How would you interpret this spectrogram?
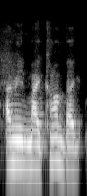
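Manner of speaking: laughing through the words; high laugh spilling into speech. Real, not acted. Laughs at situation.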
